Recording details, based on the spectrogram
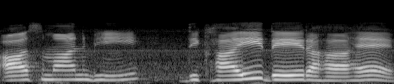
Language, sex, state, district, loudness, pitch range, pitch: Hindi, male, Punjab, Fazilka, -14 LUFS, 200-220 Hz, 210 Hz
